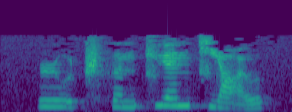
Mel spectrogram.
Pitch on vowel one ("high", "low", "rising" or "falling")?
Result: low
